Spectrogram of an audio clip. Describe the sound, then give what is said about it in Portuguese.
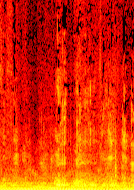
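Pigs grunt while feeding on a hillside: rough, low grunts and snorts over a steady droning hum. “Acontece que num morro perto dali havia muitos porcos comendo.”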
